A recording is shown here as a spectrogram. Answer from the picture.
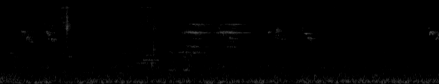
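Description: Faint bird chirps: a few short, high calls scattered over near silence.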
